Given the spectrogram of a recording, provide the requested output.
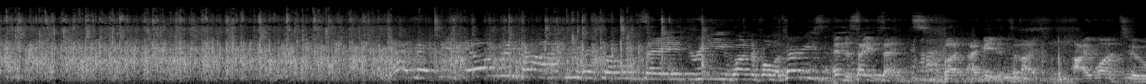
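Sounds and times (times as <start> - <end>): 
audience applause: 0.0 - 7.2
speech: 6.5 - 11.4.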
